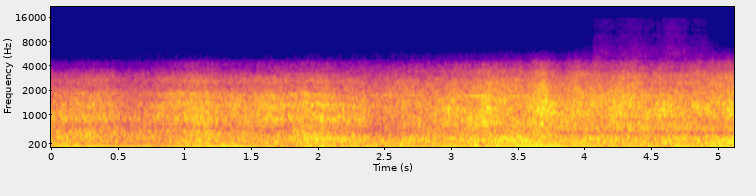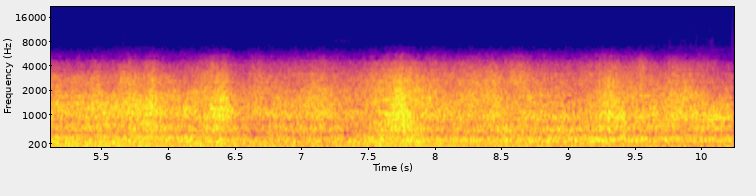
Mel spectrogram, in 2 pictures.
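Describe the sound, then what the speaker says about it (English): A large military transport plane drones overhead, its deep, loud engine roar swelling and holding steady for several seconds as it passes low near a warehouse. "I think that was one of those monster transport army planes"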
